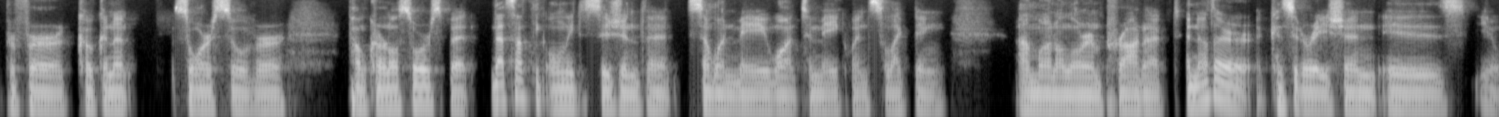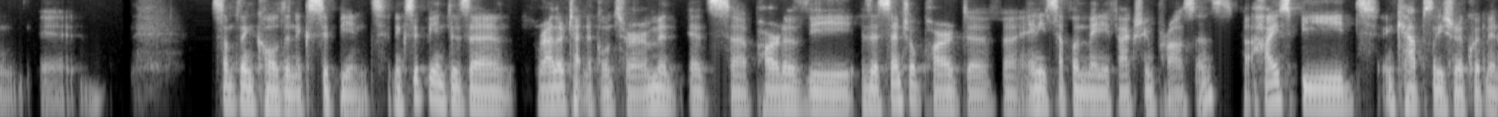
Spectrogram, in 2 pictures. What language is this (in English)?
English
